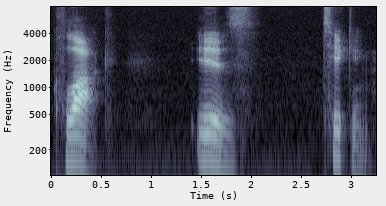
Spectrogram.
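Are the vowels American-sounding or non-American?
American. The vowels are said with an American accent. "put the American accent on and it has that sound"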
